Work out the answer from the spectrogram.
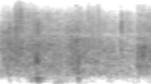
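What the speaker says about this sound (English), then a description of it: "Another clap." An audience at the White House Correspondents' Dinner breaks into a short burst of dense, steady applause from many hands, with no talk over it.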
